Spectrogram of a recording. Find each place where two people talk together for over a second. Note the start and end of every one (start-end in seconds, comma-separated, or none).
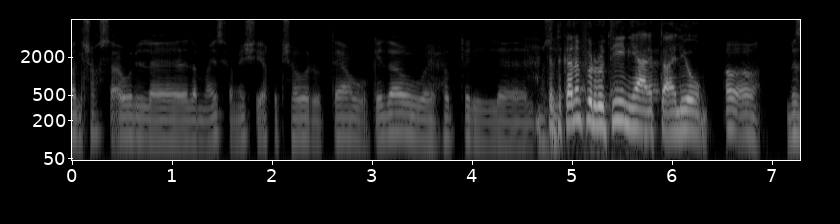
4.6-5.9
